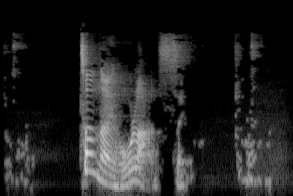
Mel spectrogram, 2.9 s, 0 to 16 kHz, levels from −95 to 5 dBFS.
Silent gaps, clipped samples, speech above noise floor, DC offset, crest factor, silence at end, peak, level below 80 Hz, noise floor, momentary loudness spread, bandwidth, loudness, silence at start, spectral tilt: none; under 0.1%; 39 dB; under 0.1%; 24 dB; 0.2 s; -2 dBFS; -72 dBFS; -64 dBFS; 23 LU; 9.4 kHz; -23 LUFS; 0.8 s; -4 dB/octave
